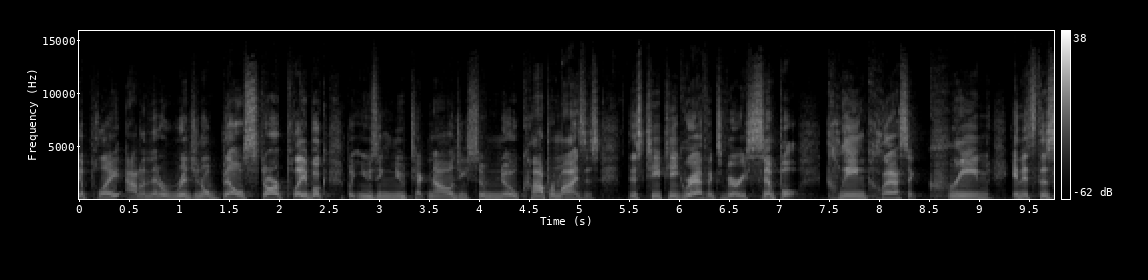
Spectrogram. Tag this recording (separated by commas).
Speech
